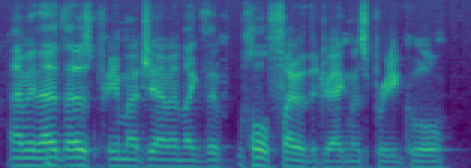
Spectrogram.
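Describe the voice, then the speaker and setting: A man's voice: medium pitch, fairly even intonation, rapid-fire, darkish tone, dull audio. A man chatting casually about video games as a podcast co-host, rambling, swearing freely and sounding incredulous. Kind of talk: casual video game chat.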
